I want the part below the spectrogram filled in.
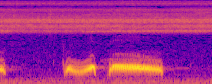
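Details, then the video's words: Zebra dove decoy call used by bird trappers in Desa Satu, Ujung Batu, Rokan Hulu, to provoke wild birds: short soft coo followed by a longer, steady, purring coo, clean with no other sounds. "Burung Liar Terlalu Emosi Dengar Bunyi Pikat ini"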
